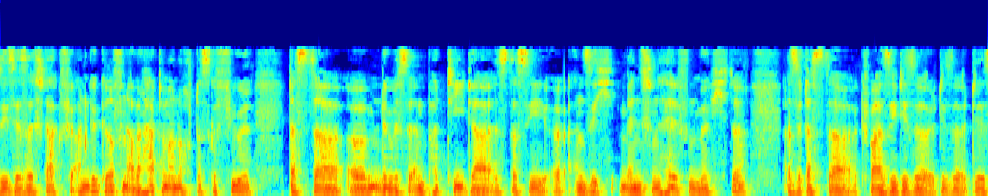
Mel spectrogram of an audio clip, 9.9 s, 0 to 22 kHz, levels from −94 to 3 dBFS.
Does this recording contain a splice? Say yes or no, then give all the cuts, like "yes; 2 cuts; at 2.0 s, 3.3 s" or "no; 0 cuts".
yes; 1 cut; at 7.8 s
